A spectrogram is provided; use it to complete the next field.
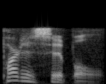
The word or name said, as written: participle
